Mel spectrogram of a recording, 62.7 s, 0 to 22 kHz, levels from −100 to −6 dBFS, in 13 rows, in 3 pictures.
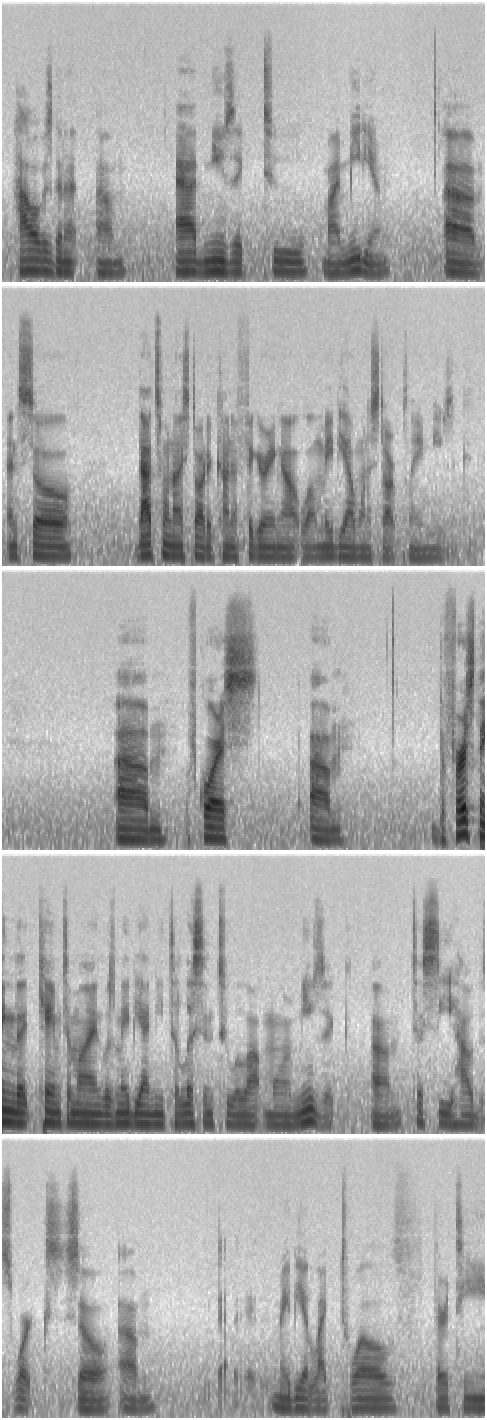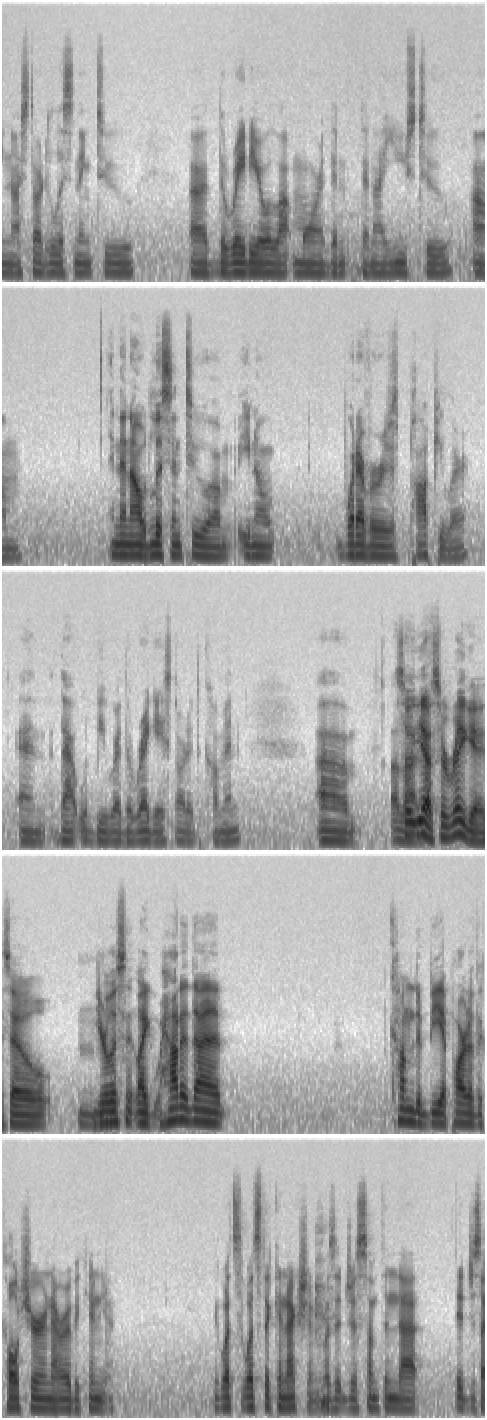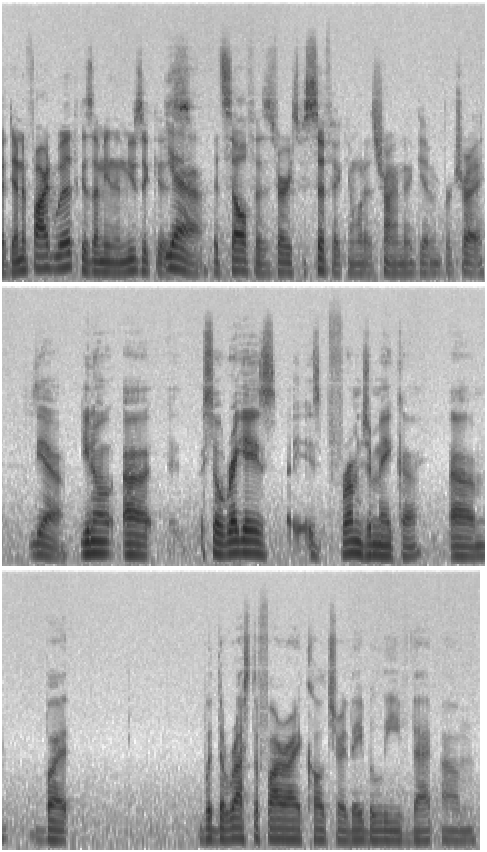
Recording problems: hiss; faint; throughout; 25 dB below the speech

